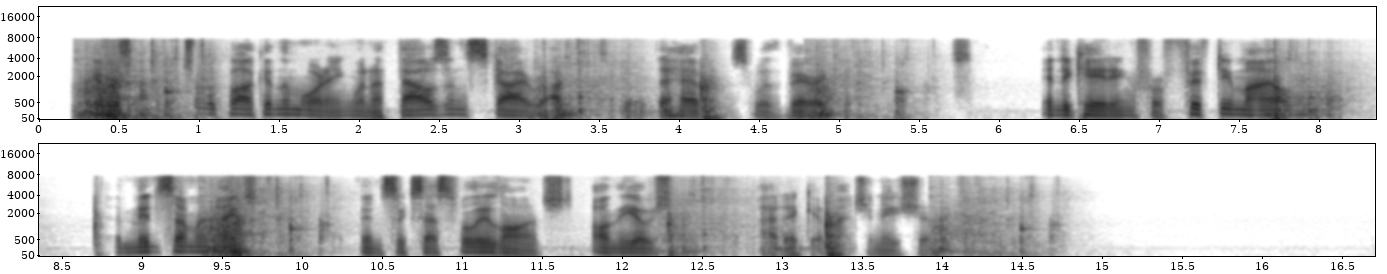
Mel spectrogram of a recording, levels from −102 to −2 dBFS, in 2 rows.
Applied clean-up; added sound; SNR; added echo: neural mask model RNNoise.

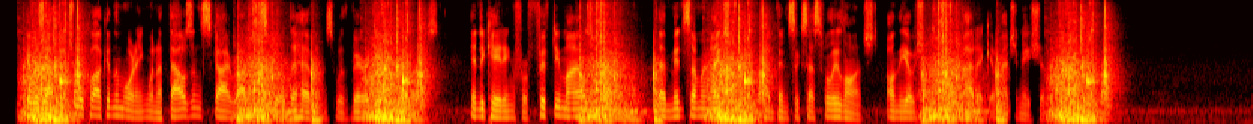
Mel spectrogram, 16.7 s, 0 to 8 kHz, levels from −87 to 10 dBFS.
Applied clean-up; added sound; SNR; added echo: none; Drawer open or close / Wood; -4 dB; none.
